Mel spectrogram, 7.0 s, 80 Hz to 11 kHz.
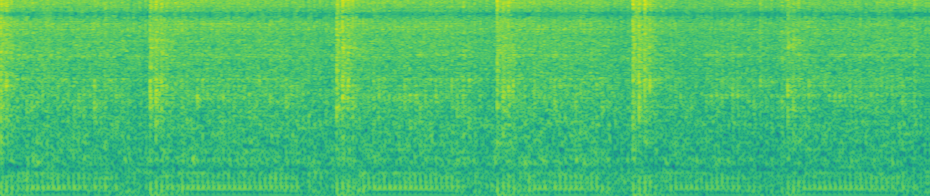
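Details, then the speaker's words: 1970s Roper 1032 snowblower, probably 10 hp Tecumseh-style engine: idle speed surges and sags about every second. Lean idle circuit; fixed-jet non-dumping bowl fitted, slight hunting remained until idle mix was richened, which stopped it. "It was still hunting a bit, but I just made the mix a tad richer from the on the idle circuit, and that got rid of the hunting."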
